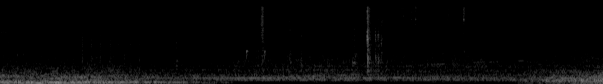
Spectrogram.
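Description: Scattered light clicks and taps of small plastic mount parts being handled, with one sharper click a little past the middle.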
